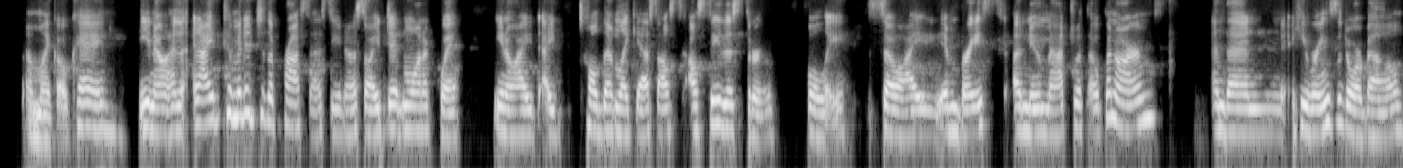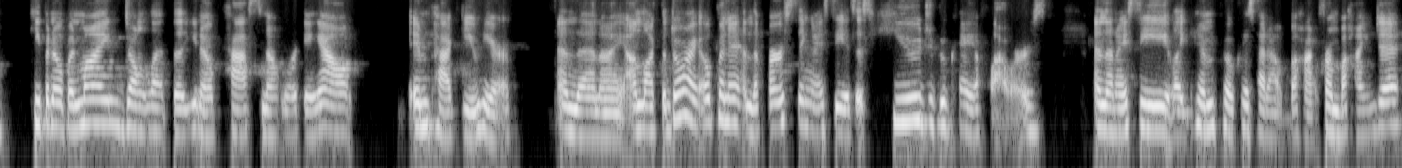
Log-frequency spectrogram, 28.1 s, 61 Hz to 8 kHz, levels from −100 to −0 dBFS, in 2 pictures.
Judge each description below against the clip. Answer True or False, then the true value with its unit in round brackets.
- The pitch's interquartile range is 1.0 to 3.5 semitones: True (3.2 semitones)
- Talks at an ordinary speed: False (215 wpm)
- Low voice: False (180 Hz)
